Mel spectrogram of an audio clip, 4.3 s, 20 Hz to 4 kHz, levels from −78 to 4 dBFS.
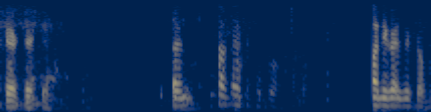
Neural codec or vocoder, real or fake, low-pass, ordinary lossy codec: none; real; 3.6 kHz; none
